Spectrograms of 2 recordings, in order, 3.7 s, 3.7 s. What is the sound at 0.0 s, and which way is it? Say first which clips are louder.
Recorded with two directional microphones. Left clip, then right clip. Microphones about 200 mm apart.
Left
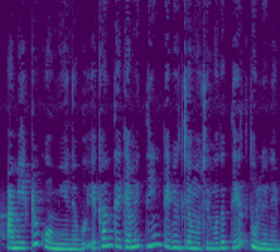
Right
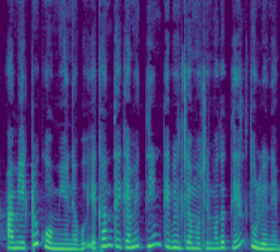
A woman's voice: right 15 dB; 40° right (ahead or behind).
